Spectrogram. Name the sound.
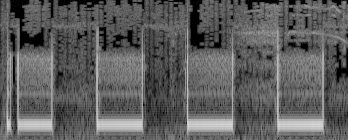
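telephone line tone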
